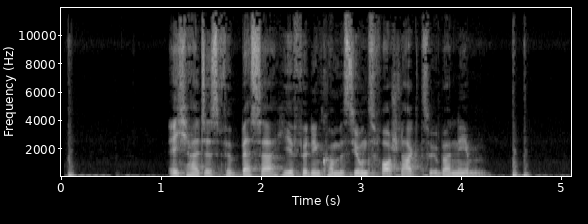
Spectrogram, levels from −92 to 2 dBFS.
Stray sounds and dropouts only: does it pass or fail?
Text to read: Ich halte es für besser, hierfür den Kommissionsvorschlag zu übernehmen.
pass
